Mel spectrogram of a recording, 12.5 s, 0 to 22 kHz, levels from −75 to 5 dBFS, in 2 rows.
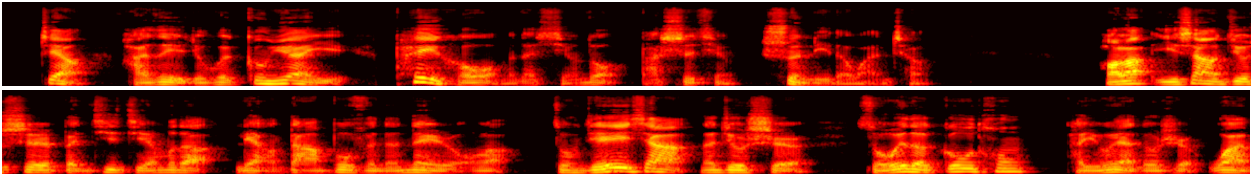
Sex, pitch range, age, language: male, 100-130 Hz, 30-49, Chinese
